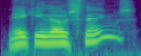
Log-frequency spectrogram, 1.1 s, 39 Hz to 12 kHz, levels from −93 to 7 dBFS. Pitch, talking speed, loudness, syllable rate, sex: 175 Hz, 170 wpm, -15 LUFS, 5.2 syllables/s, male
